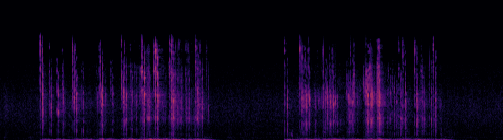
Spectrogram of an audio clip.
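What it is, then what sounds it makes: Rhinestone-covered microphone tapped with metal nails. A rhinestone-covered microphone is tapped and scratched with metal nails in two bursts of about two seconds each. The sound is a dense, rapid patter of low, muffled clicks and thumps, with silence between the bursts.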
